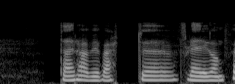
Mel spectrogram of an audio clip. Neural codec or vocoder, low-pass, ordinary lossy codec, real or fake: none; 7.2 kHz; none; real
